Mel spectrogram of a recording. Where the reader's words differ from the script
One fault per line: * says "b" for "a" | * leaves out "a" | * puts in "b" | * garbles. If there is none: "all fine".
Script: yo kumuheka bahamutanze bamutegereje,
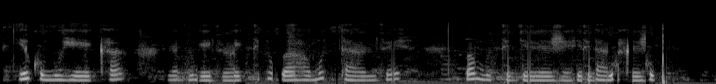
* garbles
* garbles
